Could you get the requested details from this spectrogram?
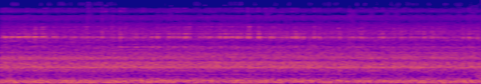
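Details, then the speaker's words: Vacuum pump evacuating a small Pioneer mini-split system during DIY install, gauge going negative: steady even motor hum with light hiss, no surging or knocking; normal running. "So we'll crank it up, and you guys will see that gauge go negative."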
